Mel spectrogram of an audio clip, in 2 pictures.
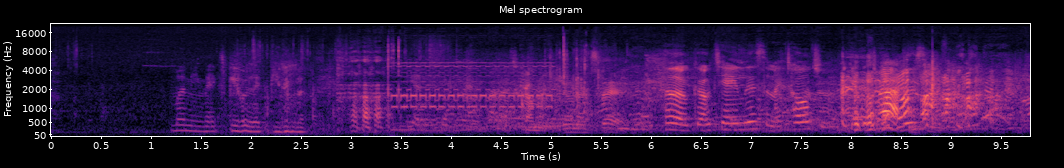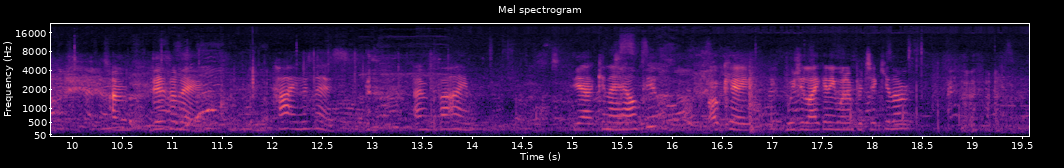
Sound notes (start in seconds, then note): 3.3 telephone rings; 7.8 laughter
